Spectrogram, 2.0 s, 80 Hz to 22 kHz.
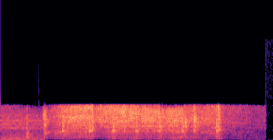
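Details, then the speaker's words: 2003 Chevrolet Cavalier 2.2L Ecotec, cranks but won't start after being parked: starter spins the engine fast and light with no compression pulses and no firing; loose, stretched timing chain slipped and threw the cams out of time. "car was parked and then one morning this starter is turning the engine very fast it's like there's no load no compression so when the chain became loose it slipped and through the cams out of sequence sort of timing sequence"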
